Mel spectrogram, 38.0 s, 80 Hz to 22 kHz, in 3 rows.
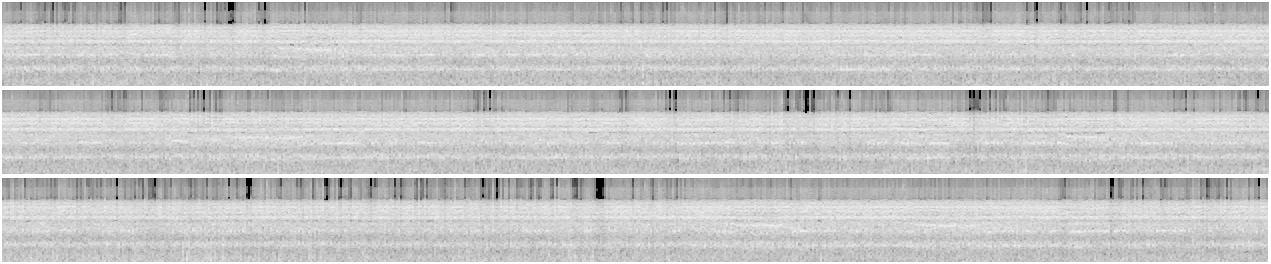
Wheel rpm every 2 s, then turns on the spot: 230, 220, 230, 230, 230, 230, 230, 220, 230, 230, 230, 230, 230, 240, 230, 230, 230, 220, 230.
none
